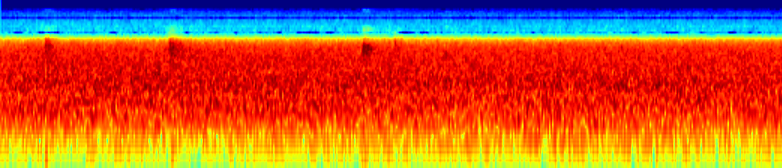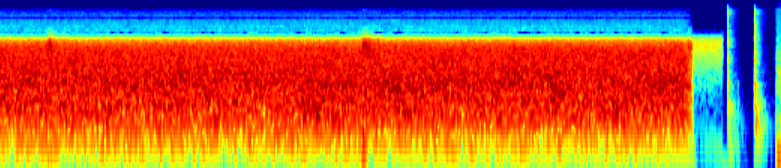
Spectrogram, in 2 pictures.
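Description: Steady, dense rain hisses evenly for about ten seconds as a weather sound for a classroom lesson, a constant broadband wash that cuts off abruptly near the end, with no voices.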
